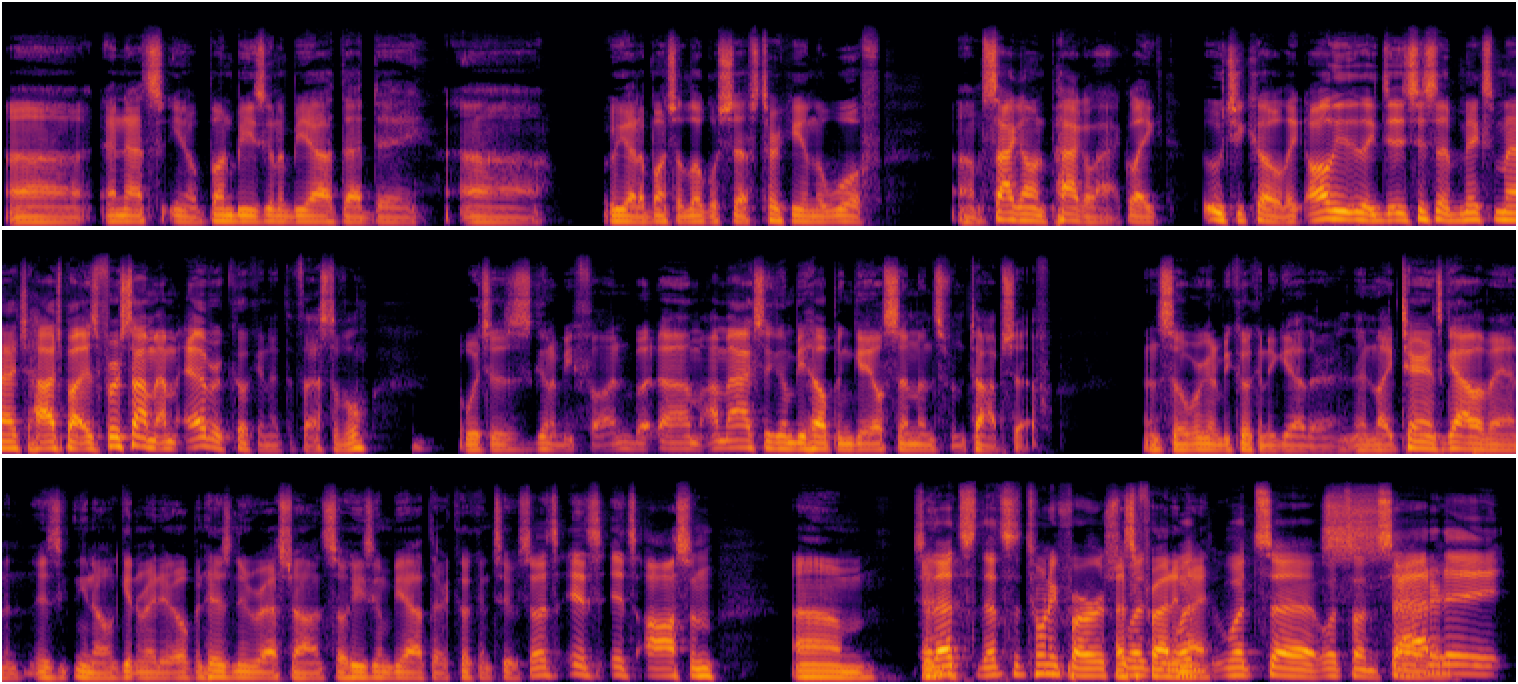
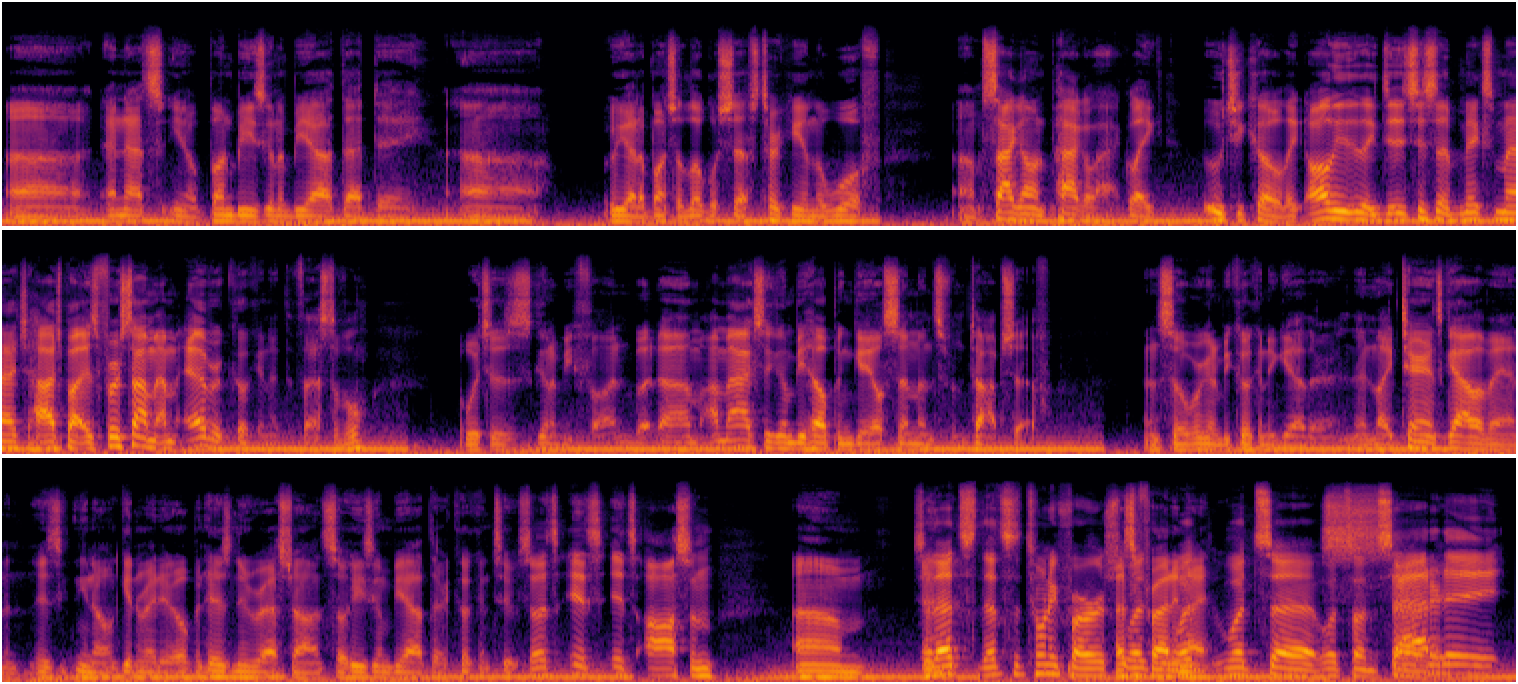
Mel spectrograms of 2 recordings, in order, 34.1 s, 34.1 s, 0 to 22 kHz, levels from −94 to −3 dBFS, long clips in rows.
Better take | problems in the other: first | low rumble; faint; throughout; 20 dB below the speech

